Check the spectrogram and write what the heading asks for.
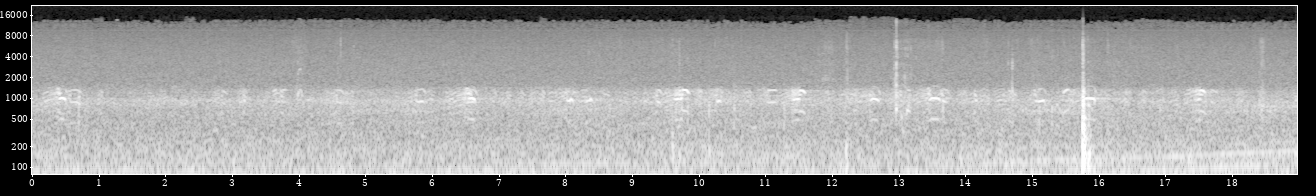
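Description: Geese honking over and over, short calls through the whole stretch, over a low steady rumble. A single sharp knock sounds about three-quarters of the way through.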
